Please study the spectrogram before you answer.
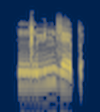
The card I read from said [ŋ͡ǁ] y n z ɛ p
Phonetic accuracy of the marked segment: correct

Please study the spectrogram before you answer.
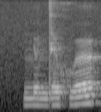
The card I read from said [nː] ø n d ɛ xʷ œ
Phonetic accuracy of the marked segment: incorrect: n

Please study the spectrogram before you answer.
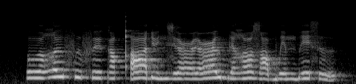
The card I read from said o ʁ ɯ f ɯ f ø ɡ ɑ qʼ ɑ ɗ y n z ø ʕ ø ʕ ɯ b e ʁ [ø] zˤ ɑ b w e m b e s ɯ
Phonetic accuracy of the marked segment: correct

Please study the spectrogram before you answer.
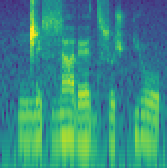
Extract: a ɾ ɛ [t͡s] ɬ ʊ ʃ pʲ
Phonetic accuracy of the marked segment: incorrect: d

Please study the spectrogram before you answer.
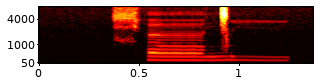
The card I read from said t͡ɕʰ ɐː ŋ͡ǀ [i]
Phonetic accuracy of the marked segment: correct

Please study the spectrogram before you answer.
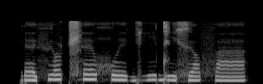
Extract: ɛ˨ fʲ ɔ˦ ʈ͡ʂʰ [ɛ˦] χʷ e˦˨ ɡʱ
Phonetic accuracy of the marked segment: correct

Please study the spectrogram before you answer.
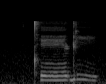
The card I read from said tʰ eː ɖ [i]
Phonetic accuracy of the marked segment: correct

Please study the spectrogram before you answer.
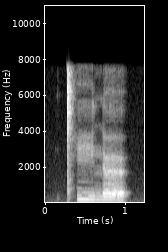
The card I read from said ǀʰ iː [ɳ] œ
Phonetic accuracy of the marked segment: incorrect: n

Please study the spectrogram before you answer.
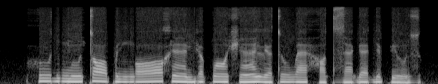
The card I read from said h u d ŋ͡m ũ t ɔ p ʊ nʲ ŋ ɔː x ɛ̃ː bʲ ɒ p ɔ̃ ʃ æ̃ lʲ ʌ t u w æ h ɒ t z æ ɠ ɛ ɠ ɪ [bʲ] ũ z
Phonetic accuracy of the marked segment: incorrect: pʲ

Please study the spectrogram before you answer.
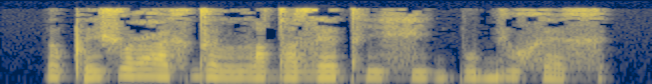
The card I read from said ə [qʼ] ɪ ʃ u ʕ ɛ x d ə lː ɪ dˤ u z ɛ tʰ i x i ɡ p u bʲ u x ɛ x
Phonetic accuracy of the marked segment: incorrect: pʼ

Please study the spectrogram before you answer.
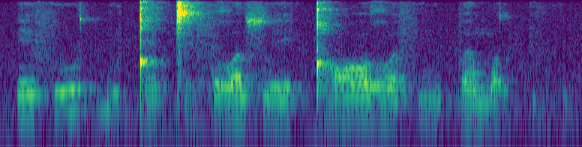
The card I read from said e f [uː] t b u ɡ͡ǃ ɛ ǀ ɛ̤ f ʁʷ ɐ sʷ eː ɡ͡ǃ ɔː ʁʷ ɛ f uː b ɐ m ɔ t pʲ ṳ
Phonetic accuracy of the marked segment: correct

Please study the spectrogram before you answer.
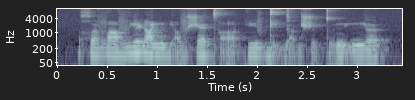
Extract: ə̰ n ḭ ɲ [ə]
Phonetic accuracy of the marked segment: correct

